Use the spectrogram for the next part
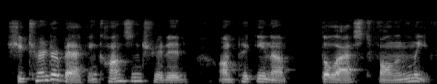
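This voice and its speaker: Over a video call, a male teacher reads a children's storybook aloud, deliberately emphasizing key words and tossing in short asides to his listeners. His mid-range voice is expressive and a bit bright.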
